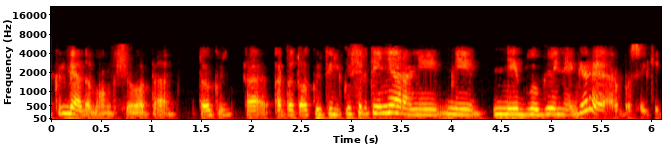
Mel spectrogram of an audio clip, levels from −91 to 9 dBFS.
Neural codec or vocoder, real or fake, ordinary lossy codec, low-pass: none; real; MP3, 32 kbps; 5.4 kHz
